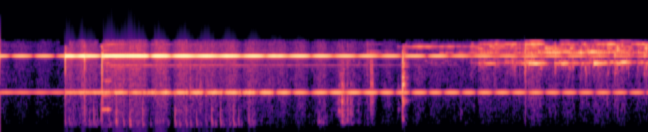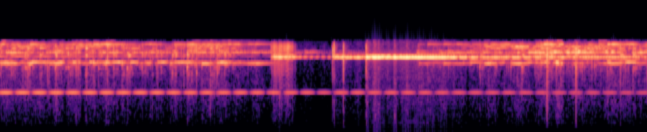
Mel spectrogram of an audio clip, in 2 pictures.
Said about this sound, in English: Interesting that I just pull all these bells and high sounds out, where normally I don't do that,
